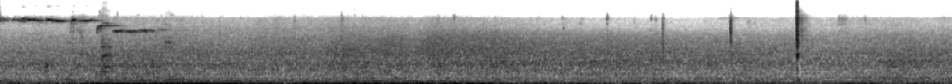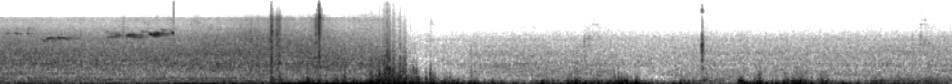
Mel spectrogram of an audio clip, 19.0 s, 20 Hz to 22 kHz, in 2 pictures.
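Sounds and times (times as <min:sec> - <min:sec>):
wind on microphone: 0:00.0 - 0:08.4, 0:11.3 - 0:19.0
low rumble of traffic: 0:00.0 - 0:19.0
sharp clicks: 0:06.0 - 0:08.5.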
